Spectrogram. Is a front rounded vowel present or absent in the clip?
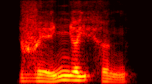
absent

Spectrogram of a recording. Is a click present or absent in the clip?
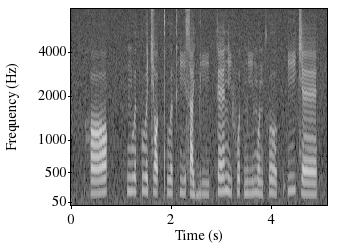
absent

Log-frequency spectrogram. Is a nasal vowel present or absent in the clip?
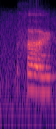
absent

